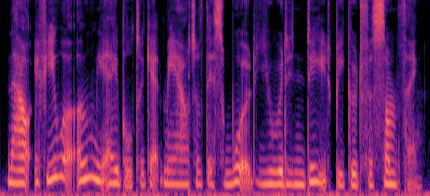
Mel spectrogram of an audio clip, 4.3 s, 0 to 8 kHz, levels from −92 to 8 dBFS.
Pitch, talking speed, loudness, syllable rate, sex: 205 Hz, 280 wpm, -21 LUFS, 6.5 syllables/s, female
